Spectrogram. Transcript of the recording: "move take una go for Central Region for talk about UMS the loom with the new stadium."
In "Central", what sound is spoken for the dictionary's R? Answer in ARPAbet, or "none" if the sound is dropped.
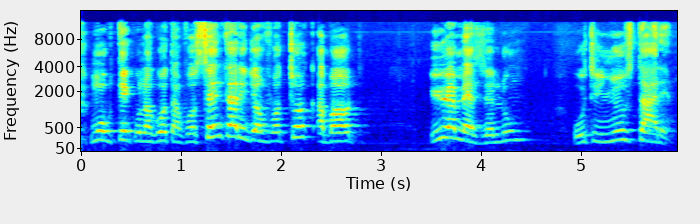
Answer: none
